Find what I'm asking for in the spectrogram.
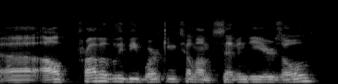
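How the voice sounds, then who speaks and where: A normal speaking voice in an American accent, at a moderate pace with fairly even intonation. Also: man. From New Jersey, Monmouth County. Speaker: congressional candidate. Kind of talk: political debate.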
